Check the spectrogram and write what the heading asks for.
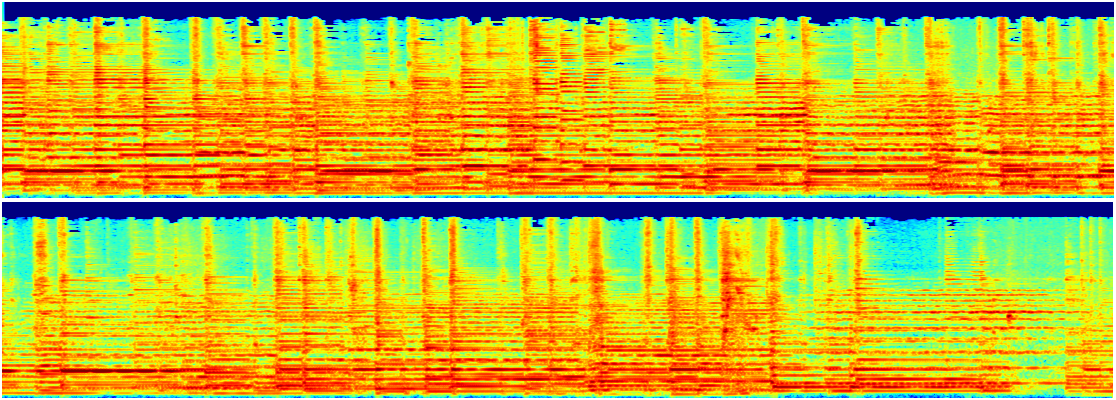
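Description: Live instrumental passage on acoustic guitars with a keyboard holding sustained notes underneath, dipping in level about a second before the end.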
